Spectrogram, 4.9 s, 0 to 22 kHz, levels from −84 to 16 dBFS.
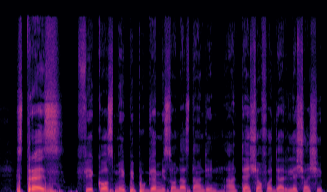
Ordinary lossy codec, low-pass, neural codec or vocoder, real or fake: none; none; none; real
